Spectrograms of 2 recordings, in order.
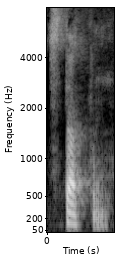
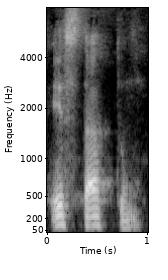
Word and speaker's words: statum: Pronunciam-se statum, spes, e não estatum, espes, como é comum no português se pronunciar.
